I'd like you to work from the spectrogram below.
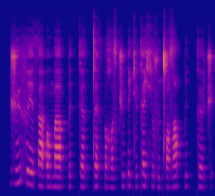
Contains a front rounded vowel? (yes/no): yes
